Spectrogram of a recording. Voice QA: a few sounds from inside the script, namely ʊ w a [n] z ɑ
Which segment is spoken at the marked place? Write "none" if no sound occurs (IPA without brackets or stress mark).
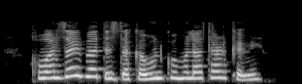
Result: n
